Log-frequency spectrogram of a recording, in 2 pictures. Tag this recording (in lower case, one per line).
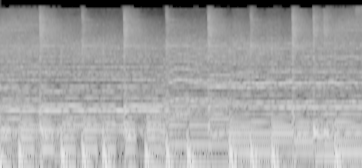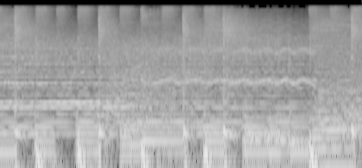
music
